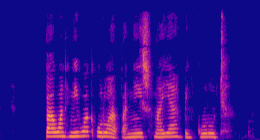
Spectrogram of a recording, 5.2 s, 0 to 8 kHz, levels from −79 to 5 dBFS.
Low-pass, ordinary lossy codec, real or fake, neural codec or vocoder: 7.2 kHz; AAC, 32 kbps; real; none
